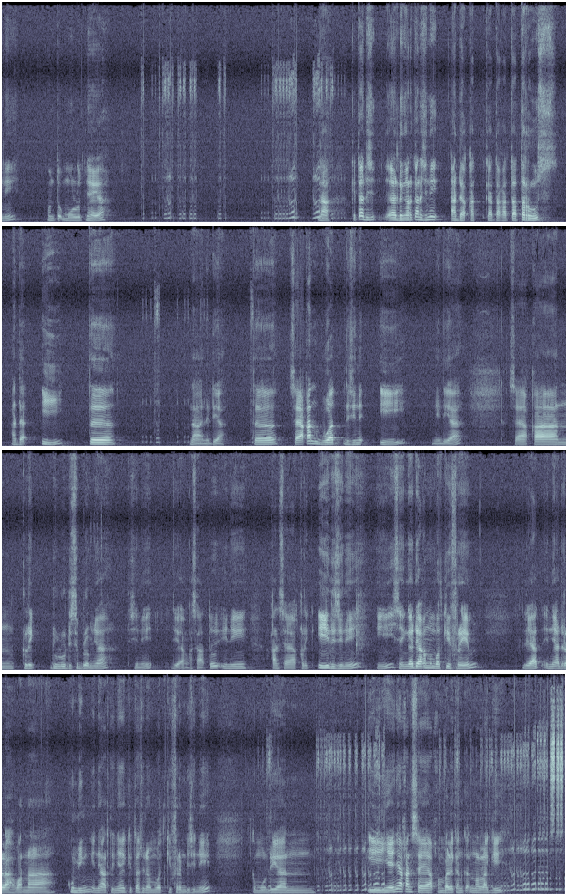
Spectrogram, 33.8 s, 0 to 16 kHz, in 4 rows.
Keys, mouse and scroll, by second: 5.9-8.2 middle drag, 10.2-12.7 drag, 18.2-20.9 drag, 22.3 i, 29.0-30.0 drag, 31.9-33.7 drag.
